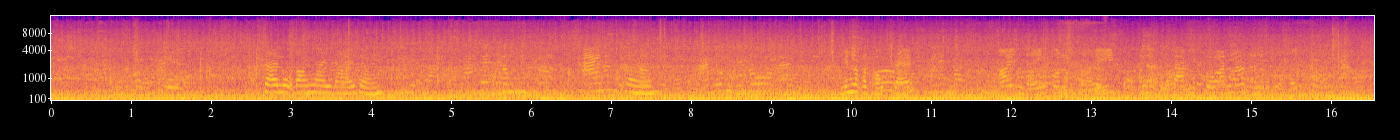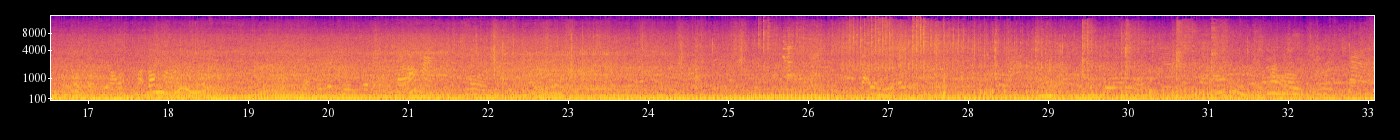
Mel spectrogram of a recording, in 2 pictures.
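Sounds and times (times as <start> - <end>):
people talking: 0.0 - 33.0.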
